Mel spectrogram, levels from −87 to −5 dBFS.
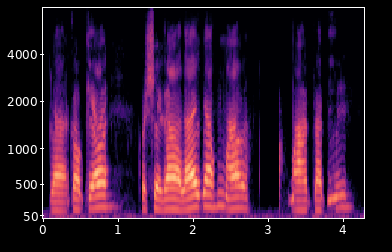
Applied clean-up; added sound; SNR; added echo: neural diffusion model UNIVERSE++.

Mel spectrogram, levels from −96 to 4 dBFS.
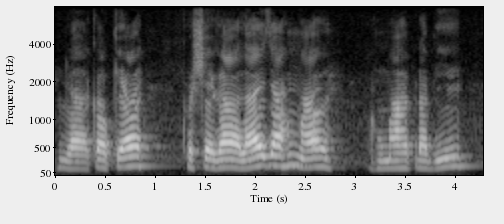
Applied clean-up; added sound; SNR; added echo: none; none; none; none.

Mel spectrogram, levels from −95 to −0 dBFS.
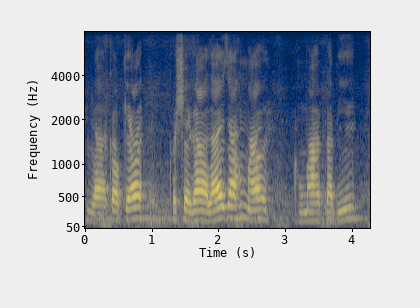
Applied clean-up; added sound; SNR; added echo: none; Sawing; 20 dB; none.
